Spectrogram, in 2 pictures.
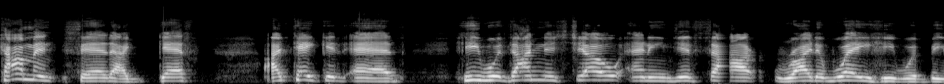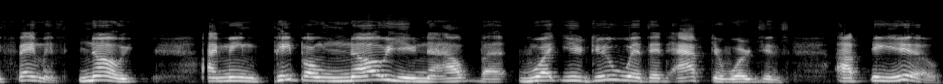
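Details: Adult male with a neurological problem; MRI showed an underdeveloped back of the brain; head hit a dashboard in a car accident when younger; slurred speech mistaken for drunkenness (dysarthria).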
